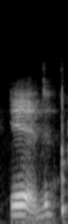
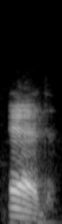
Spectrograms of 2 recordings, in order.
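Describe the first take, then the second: First: The vowel is short i, as in kid. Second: The vowel is short e, as in bed. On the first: The speaker calls it right. "If you want to get the pronunciation down right, it's id" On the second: The speaker calls it wrong. "you never say ed"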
